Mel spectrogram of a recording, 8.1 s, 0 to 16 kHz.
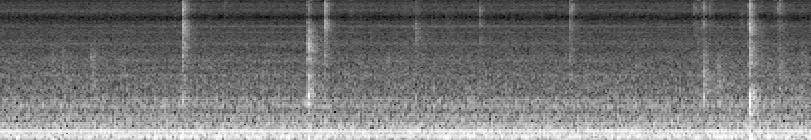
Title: Oil Popping Noise And Sound Inside Of The Microwave 4/3/26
